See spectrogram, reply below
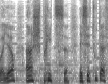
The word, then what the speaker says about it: Spritz: se prononcent avec une chointante, Spritz, comme dans les mots Schluck ou Schlapp. Schluck désignant une gorgée, Schlapp des chaussons, donc on boit un Spritz. En français, la graphie SP se prononce avec une sifflante, à témoin la prononciation des mots spéologie, spécificité. Il est donc légitime, quand on est français comme moi, de dire Spritz.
